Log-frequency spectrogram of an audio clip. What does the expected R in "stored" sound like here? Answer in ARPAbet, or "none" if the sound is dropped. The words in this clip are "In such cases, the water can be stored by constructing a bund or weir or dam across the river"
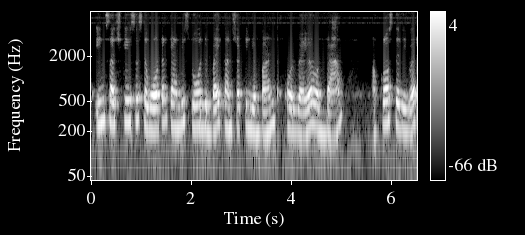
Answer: R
